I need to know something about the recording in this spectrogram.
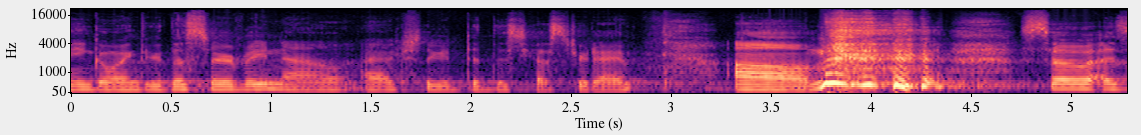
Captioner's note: laughs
